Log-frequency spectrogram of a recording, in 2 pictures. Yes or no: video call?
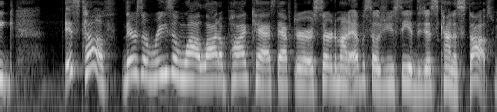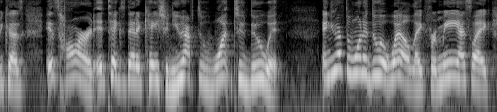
no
